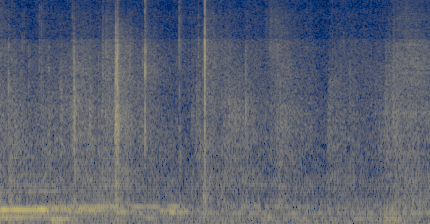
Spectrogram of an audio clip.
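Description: A sustained sung pitch from a few voices that stops about half a second in, followed by a few light, sharp clicks in a quiet rehearsal room.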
